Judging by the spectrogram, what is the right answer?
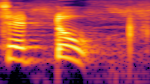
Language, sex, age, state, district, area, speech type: Telugu, female, 18-30, Telangana, Vikarabad, urban, read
